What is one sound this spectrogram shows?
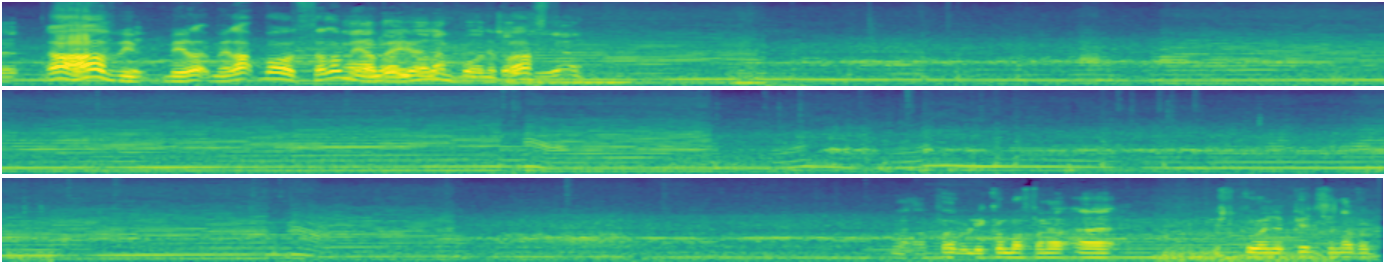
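A racing car engine drones steadily, shifting pitch as it changes gear.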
